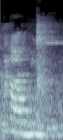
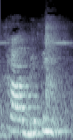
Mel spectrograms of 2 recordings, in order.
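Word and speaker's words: Khardji: जे मेन्शन केलेलं आहे त्याचा स्पेलिंग आहे के एच ए आर डी जे आर पण ऍक्च्युली तो त्याचा अपभ्रंश आहे ॲक्च्युअली गावाचं नाव आहे त्या खादी खादी असं नाव आहे तर आर is silent in this तर इनिशिअली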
